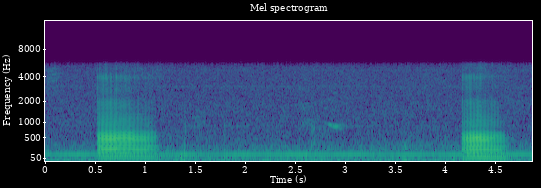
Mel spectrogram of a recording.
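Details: Beagle/basset puppy napping: two loud, buzzing snores about three and a half seconds apart over a steady low hum; ordinary puppy snoring during a nap.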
